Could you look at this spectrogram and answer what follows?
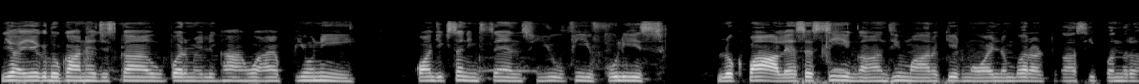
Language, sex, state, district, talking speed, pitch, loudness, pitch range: Hindi, male, Uttar Pradesh, Jalaun, 110 wpm, 170 Hz, -19 LUFS, 160-175 Hz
